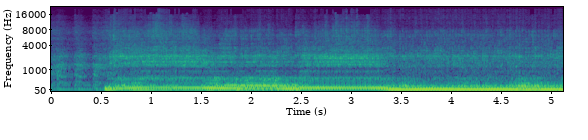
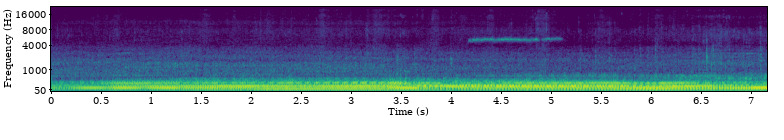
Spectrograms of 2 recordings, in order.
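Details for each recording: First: 1992 Saab 900 naturally aspirated 2.1 after new welded exhaust with homemade threaded-rod hanger, no muffler yet: catches after brief crank into loud deep drone; light startup rattle from exhaust hanger still needing adjustment. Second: 1992 Saab 900 non-turbo 2.1 with a newly fabricated and welded exhaust replacing the old leaking one: steady, even engine drone with a gentle rev rise and no ticks or leaks; running smooth after a hanger rattle was fixed.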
